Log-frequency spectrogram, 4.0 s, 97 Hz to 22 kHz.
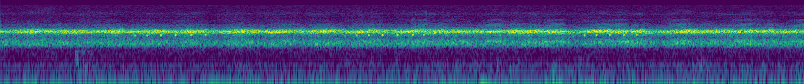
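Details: Frog chorus at midnight in rice paddies in Nagaoka, Niigata, Japan, recorded with a Zoom H4n; dense, continuous overlapping croaking in two steady bands, with faint rapid trills standing out now and then and low rumble beneath.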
